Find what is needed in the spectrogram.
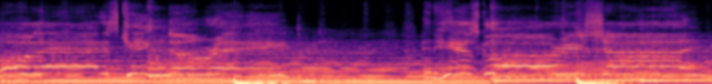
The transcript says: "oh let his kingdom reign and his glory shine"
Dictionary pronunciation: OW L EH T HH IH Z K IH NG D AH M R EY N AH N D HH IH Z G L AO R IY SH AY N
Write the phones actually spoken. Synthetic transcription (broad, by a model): OW L EH T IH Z K IH NG D AH M R EY AH N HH IH Z G L AO R IY SH AY N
